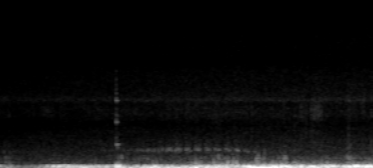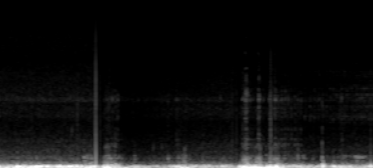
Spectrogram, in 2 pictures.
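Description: Riding noise from an electric bicycle: a steady low rumble of tyres and motion, with wind gusting on the microphone about two seconds in and again near the end, and a few light clicks.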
